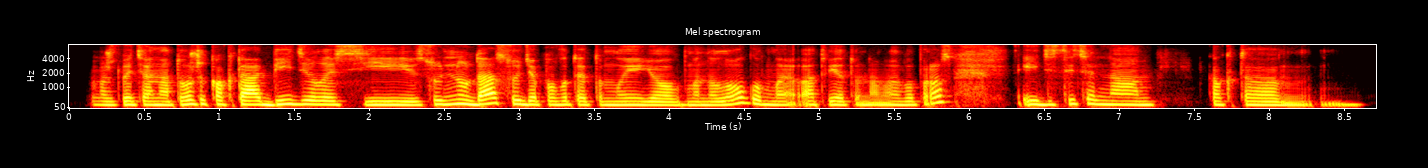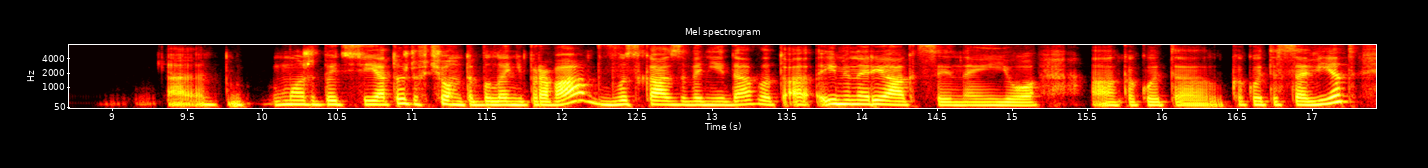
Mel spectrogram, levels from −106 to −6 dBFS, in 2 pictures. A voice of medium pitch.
Yes: medium, 165 Hz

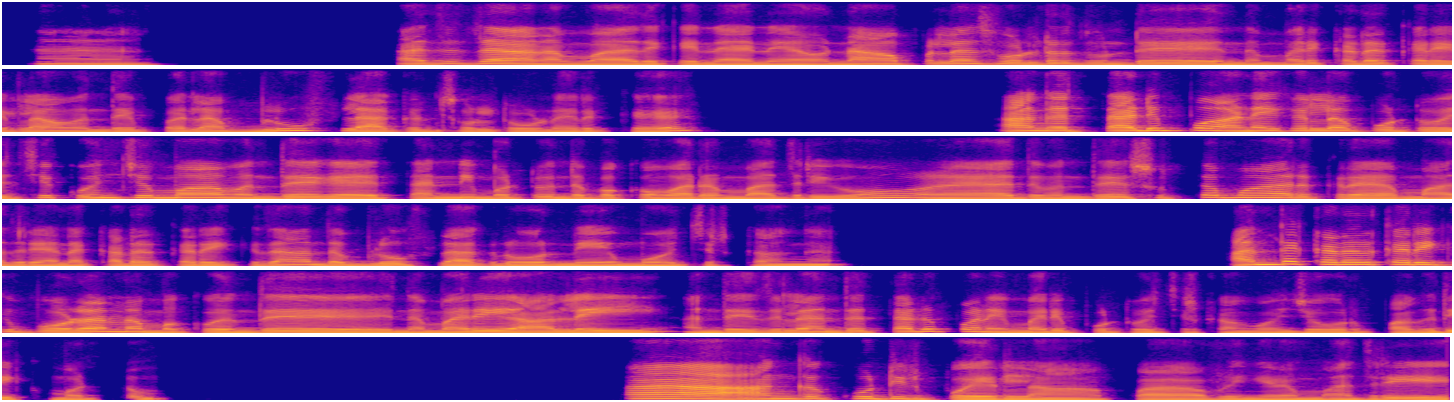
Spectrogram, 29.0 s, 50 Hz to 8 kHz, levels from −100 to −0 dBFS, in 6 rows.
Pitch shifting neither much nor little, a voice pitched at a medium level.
No: average, 3.3 semitones; high, 195 Hz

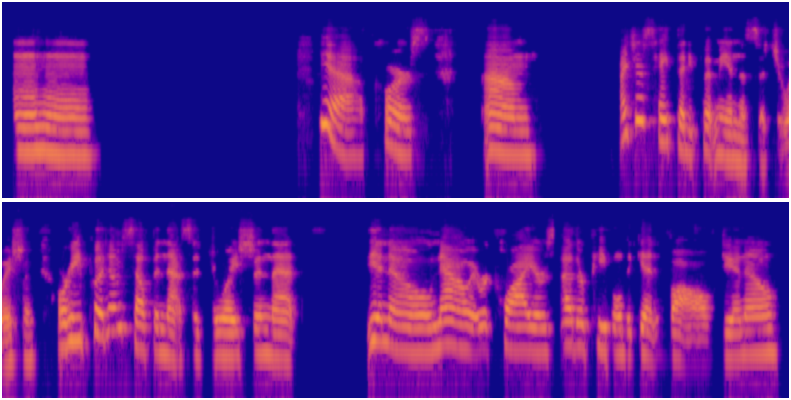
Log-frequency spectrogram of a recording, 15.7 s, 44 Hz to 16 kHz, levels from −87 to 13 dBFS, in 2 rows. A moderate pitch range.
Yes: average, 4.2 semitones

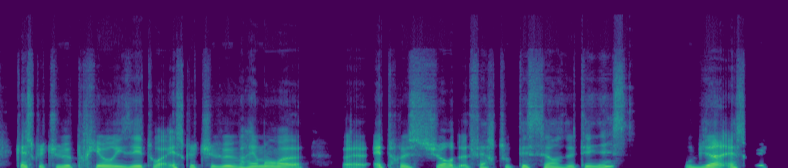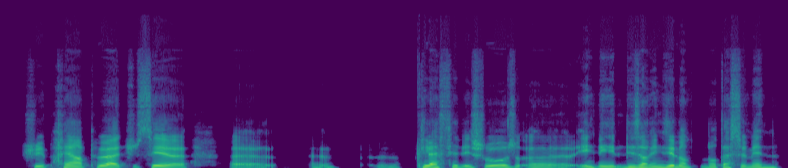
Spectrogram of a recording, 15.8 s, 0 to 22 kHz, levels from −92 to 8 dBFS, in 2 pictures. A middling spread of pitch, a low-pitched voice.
No: average, 3.1 semitones; medium, 170 Hz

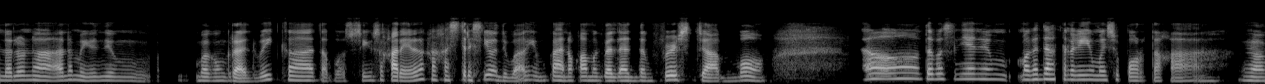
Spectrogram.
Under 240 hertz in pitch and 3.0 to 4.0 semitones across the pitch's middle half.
Yes: high, 190 Hz; average, 3.6 semitones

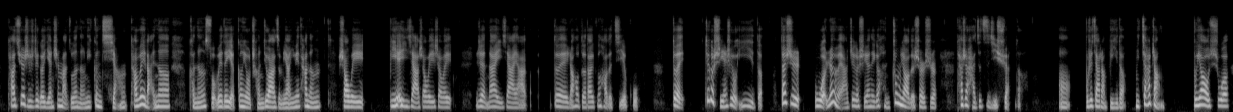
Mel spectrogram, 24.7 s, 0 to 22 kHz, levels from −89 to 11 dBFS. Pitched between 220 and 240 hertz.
No: high, 195 Hz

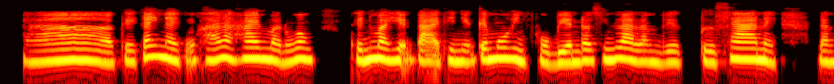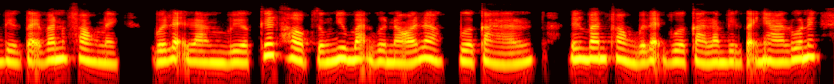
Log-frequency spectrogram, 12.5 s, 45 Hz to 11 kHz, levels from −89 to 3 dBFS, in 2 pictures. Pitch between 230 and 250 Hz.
No: high, 210 Hz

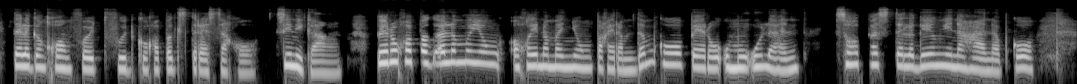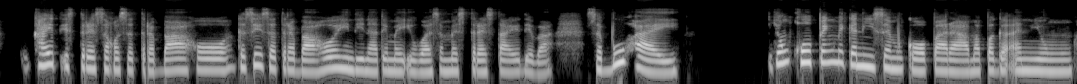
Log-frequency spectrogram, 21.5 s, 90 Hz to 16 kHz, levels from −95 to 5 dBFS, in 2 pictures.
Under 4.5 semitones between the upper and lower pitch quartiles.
No: average, 5.3 semitones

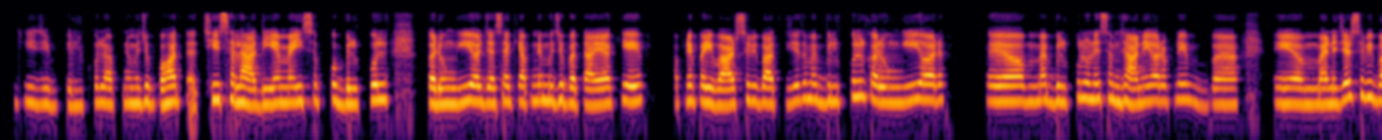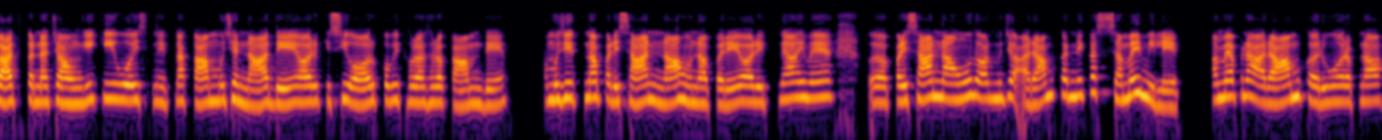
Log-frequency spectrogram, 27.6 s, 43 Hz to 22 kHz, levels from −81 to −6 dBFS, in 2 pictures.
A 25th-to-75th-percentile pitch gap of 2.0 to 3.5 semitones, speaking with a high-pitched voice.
Yes: average, 2.8 semitones; high, 240 Hz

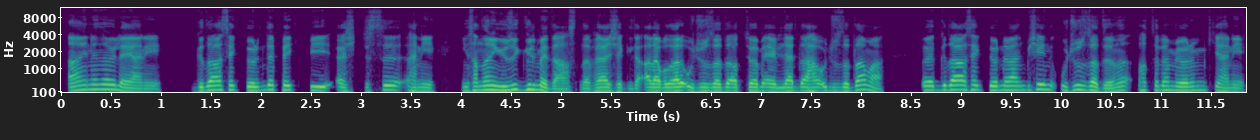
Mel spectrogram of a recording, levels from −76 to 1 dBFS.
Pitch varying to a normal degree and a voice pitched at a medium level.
Yes: average, 3.7 semitones; medium, 150 Hz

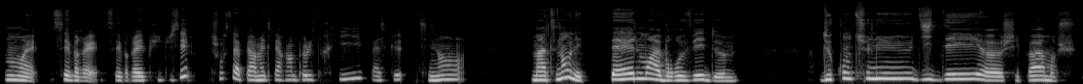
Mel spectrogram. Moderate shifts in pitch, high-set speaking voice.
Yes: average, 4.2 semitones; high, 210 Hz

